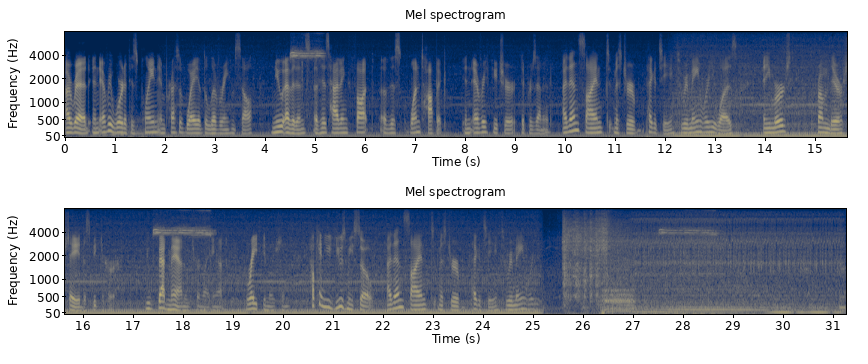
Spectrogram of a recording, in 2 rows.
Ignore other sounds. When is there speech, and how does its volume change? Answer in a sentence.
You can hear the speech from 0.0 to 25.1 s, at a steady volume.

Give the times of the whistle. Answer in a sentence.
You can hear the whistle from 4.5 to 5.2 s, from 17.4 to 18.7 s and from 27.6 to 28.9 s.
